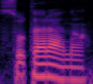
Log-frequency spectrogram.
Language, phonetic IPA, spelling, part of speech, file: Polish, [ˌsutɛˈrɛ̃na], suterena, noun, Pl-suterena.ogg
